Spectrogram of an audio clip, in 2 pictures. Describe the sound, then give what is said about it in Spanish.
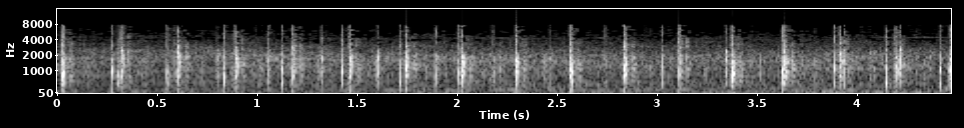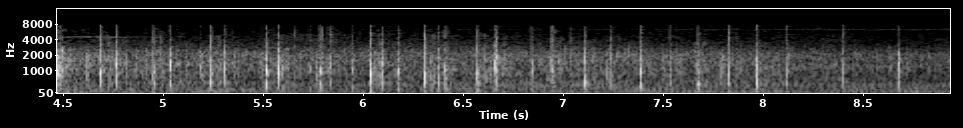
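A studio audience applauds with steady rhythmic clapping, many sharp claps at an even, quick pace, loud at first and easing slightly toward the end. “Yo quiero un aplauso para mi buen amigo, querido Gonzalo Pérez Sarró”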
